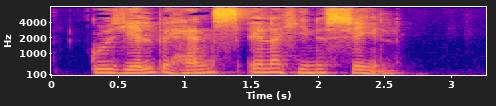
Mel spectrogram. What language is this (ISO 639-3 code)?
dan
